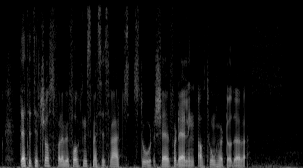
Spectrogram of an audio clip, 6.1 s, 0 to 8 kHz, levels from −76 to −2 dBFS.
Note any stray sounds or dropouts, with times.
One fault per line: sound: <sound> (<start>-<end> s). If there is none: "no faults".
no faults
